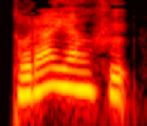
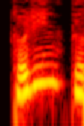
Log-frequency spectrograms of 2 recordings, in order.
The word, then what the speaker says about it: Triumph: を取り扱っているトライアンフは英語の発音ではトライアンフドイツ語の発音では取りうん札が日本語での表記としてはトリンプ自身が称しているトリンプが正式なものである 1886 年 johann gottfried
